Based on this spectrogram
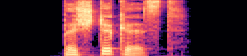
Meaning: second-person singular subjunctive I of bestücken
- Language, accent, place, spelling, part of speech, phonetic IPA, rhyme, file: German, Germany, Berlin, bestückest, verb, [bəˈʃtʏkəst], -ʏkəst, De-bestückest.ogg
